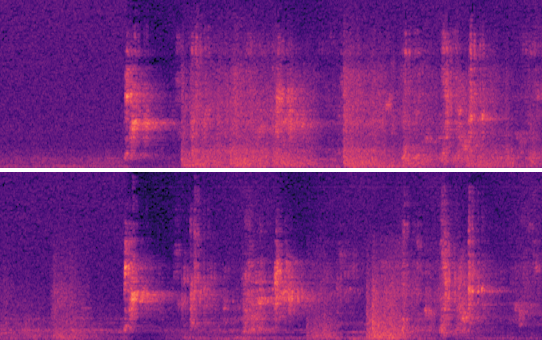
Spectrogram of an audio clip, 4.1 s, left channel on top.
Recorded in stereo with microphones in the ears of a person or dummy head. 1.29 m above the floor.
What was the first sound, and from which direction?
Chewing, 65° right (ahead or behind).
